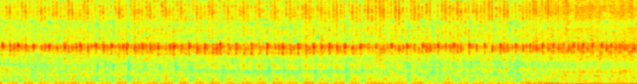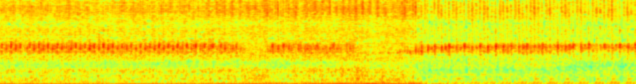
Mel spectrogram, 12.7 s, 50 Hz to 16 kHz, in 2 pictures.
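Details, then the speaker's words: Toyota Kijang LGX diesel, 2L engine, idling rough and uneven: sounds like one dead nozzle with a heavy thudding knock, plus a chattering valve-leak/compression-leak clatter; white smoke and blow-by from oil cap and dipstick; piston rings or head suspected. "Untuk suaranya sendiri itu ada semacam nozzle mati satu, ada gedebuknya satu. Terus suaranya terlalu kasar, tapi kalau di video itu kualitas suaranya beda-beda tergantung dari HP-nya."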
